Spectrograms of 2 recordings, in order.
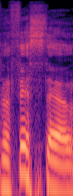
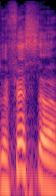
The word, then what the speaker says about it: Mephisto: No, that's not how you say it either. Now you've fucked up my pronunciation How of do you say it? It's Mephisto. Mephisto. thankfully. There we go. We're done. It's Mephisto in Marvel.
